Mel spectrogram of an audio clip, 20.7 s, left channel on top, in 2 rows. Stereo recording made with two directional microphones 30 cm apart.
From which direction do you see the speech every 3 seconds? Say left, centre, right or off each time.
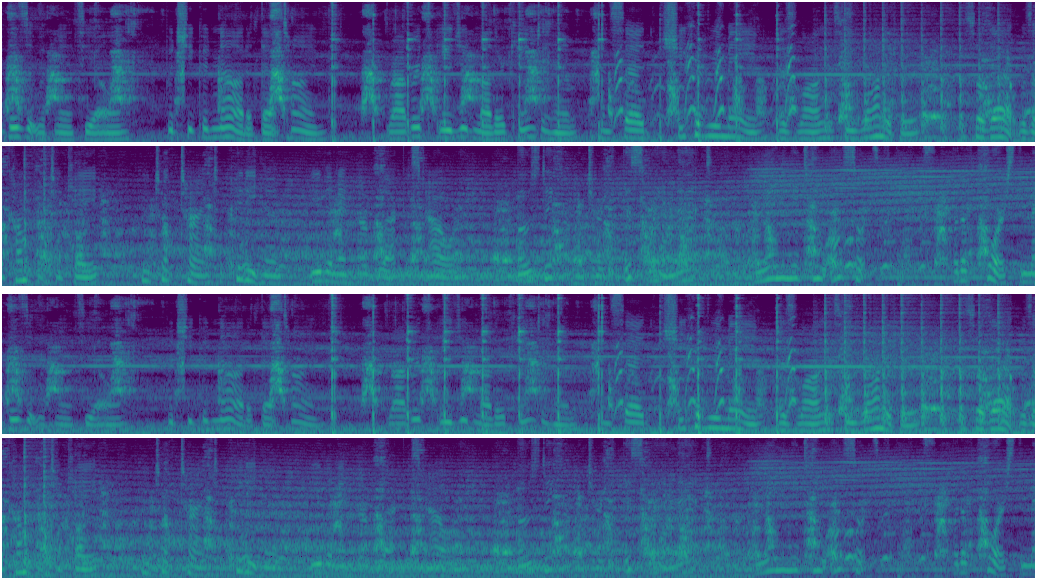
left, left, centre, centre, left, left, left.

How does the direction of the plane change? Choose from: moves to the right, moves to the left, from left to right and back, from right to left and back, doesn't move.
moves to the left.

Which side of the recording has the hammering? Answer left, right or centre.
right.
